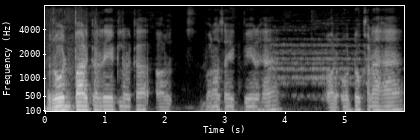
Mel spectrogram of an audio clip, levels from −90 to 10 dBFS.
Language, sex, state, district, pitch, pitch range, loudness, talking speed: Hindi, male, Bihar, Darbhanga, 115 Hz, 110-115 Hz, -20 LUFS, 160 wpm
